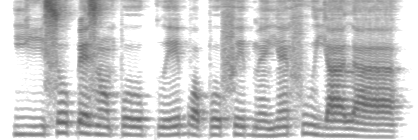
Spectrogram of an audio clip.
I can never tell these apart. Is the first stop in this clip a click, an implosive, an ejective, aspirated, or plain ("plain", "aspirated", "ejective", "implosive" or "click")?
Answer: implosive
